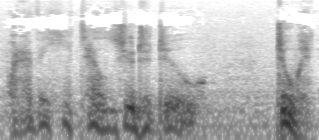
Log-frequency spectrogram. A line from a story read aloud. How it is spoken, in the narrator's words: very quietly, but whispers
